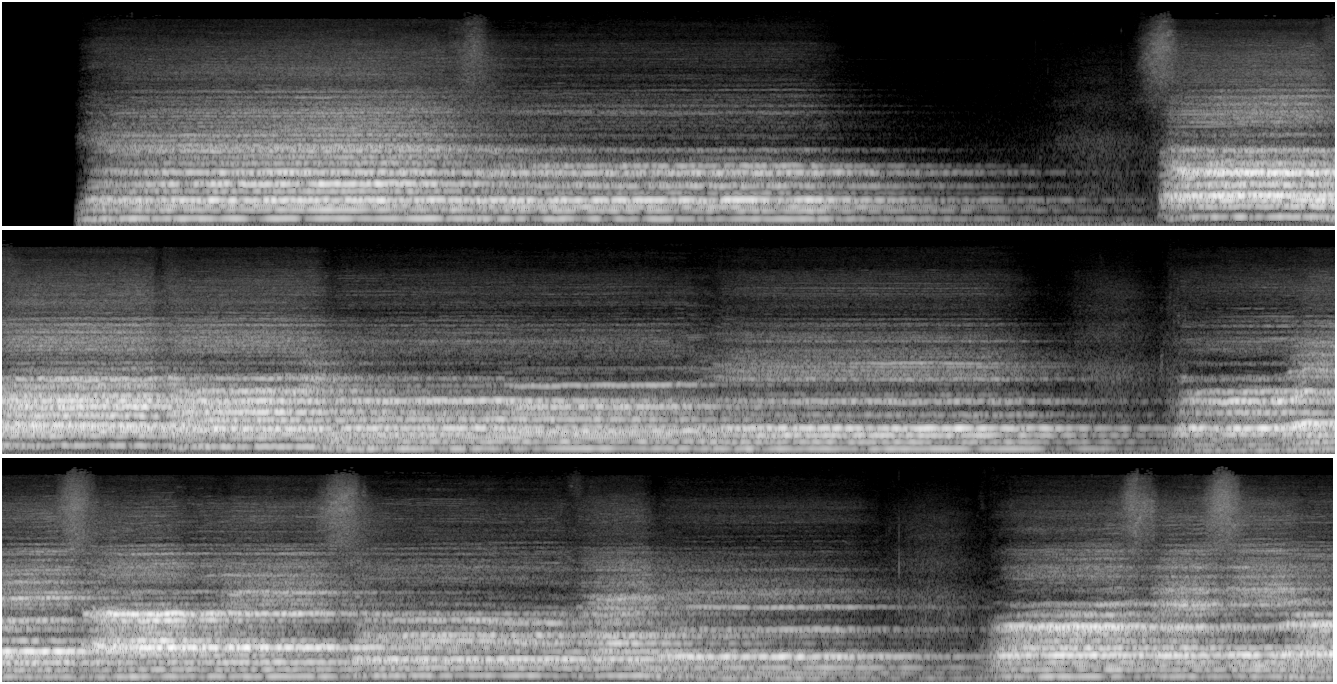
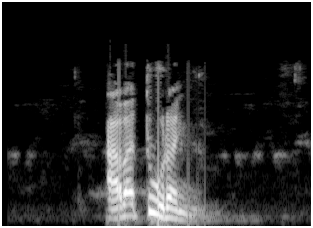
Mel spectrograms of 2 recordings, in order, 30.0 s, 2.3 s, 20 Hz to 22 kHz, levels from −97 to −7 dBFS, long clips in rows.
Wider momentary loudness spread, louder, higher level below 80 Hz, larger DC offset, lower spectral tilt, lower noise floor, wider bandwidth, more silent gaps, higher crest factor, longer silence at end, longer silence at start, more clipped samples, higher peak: second, 12 LU vs 15 LU; second, -20 LUFS vs -14 LUFS; second, -62 dBFS vs -54 dBFS; first, 0.1% vs under 0.1%; about the same, -6.5 dB/octave vs -7 dB/octave; second, -57 dBFS vs -68 dBFS; first, 14.5 kHz vs 7.4 kHz; neither; about the same, 18 dB vs 18 dB; second, 0 s vs 0.85 s; second, 0.6 s vs 0.8 s; neither; about the same, -2 dBFS vs 0 dBFS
